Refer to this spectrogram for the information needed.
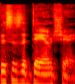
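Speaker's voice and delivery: mock angry, acted-out voice. Retelling what a woman said to the whole group, acting out her anger. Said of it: "she's mad".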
